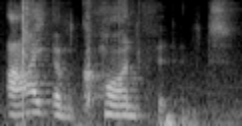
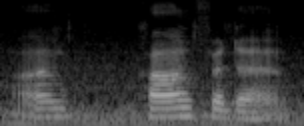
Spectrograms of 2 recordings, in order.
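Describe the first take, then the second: First: It is said loudly and with great force. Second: It is said weakly, without conviction. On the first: The speaker fully believes it. The speaker calls it right. "add so much power and shock your system awake" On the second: The speaker does not really believe it. The speaker calls it wrong. "you don't seem to believe it"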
